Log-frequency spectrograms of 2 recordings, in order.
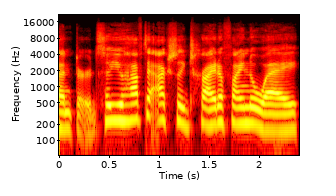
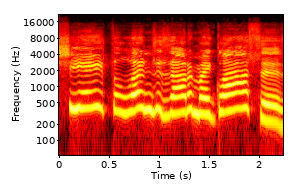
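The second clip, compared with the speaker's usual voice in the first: very high-pitched, laughing through the words; 10 semitones higher than usual. Retelling what someone said on coming inside, imitating someone laughing. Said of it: "he's just laughing".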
